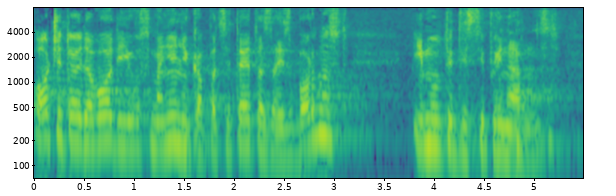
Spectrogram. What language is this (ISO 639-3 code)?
hrv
